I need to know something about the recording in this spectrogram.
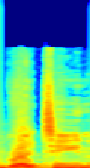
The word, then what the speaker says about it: GREATEEN: So 20 GREATEEN is like great rhymes with eight.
